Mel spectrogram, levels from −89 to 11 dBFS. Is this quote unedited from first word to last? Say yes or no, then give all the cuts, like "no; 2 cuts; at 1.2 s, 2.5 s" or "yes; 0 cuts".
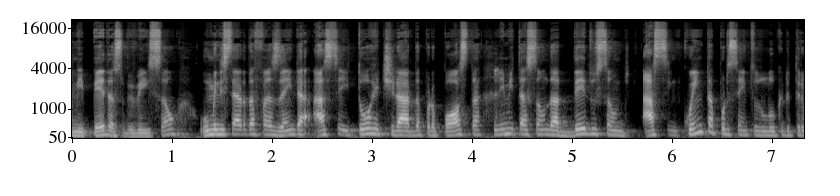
no; 1 cut; at 4.2 s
